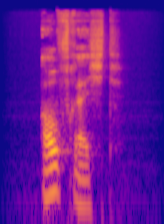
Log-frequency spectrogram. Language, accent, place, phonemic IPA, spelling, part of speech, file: German, Germany, Berlin, /ˈaʊ̯fˌʁɛçt/, aufrecht, adjective, De-aufrecht.ogg
- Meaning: 1. upright, erect, tall 2. yet present, not yet brought to fall 3. unbowed, brave, resolute 4. straightforward, honest, trustworthy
